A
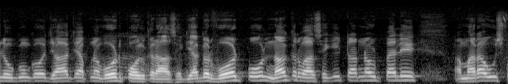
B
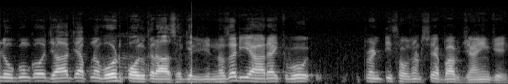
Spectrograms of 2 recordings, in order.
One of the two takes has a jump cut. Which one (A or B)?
B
